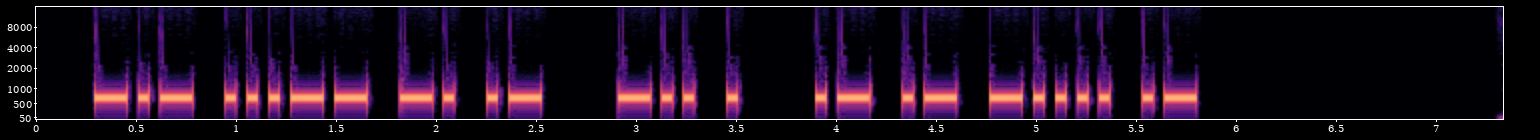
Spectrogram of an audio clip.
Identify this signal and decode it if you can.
Morse code, heard as a keyed tone, about 22 wpm, 700 Hz. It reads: K3NA DE AA6A
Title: USA Callsign DE Callsign - 4 Characters - 22wpm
